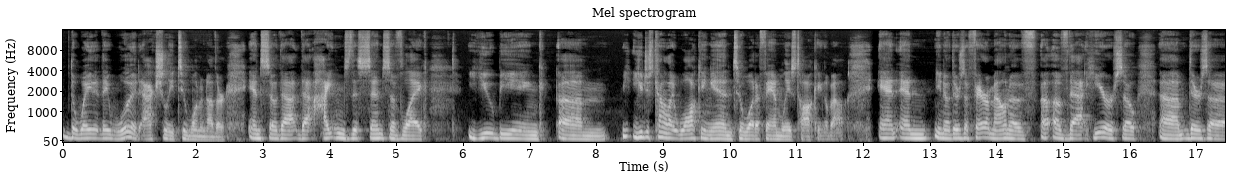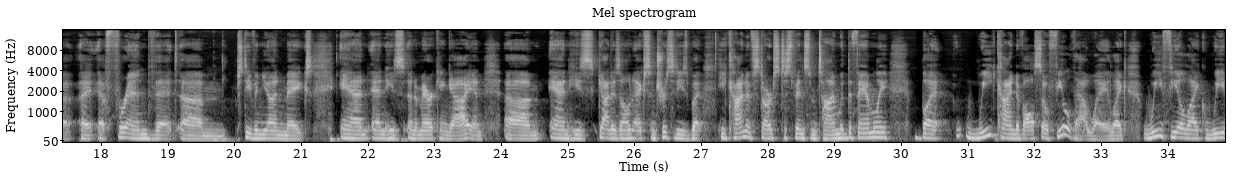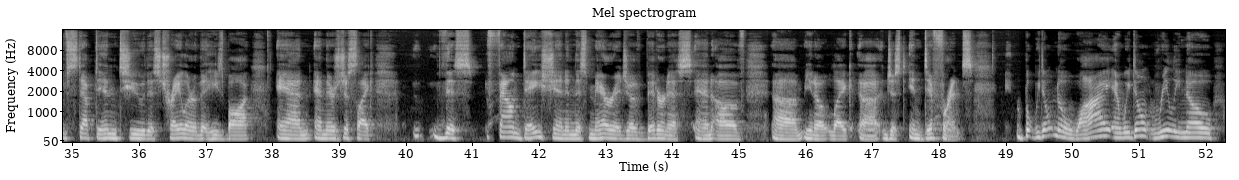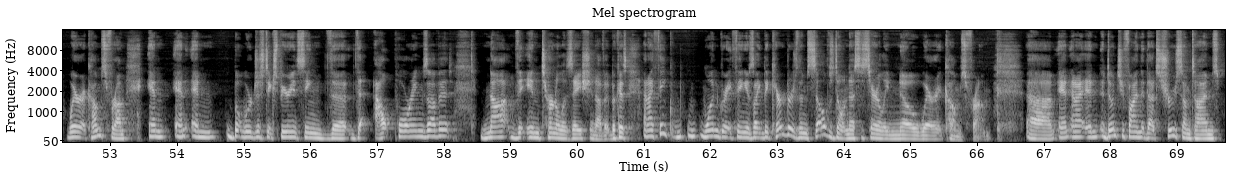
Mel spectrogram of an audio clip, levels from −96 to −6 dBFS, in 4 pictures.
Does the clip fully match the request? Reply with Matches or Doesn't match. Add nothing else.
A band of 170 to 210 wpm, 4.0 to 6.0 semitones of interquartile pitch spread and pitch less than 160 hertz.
Doesn't match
